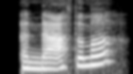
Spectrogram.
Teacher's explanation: the stress is on the second a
